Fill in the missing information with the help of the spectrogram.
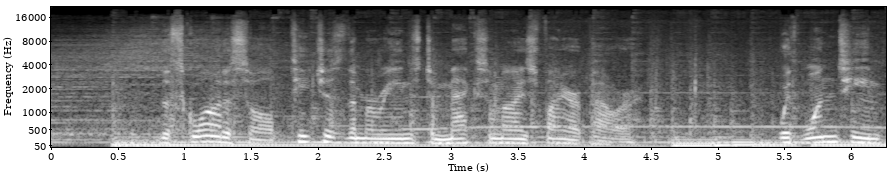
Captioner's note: voiceover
